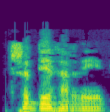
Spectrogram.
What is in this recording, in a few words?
"thirteenth", Welsh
